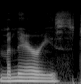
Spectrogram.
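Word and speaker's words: Ménière's: and my diagnosis is bilateral Meniere's disease. We think that's how it's said, Meniere's disease. – That's fine.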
